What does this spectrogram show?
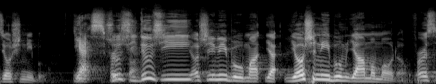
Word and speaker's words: Yoshinobu: I want to pronounce this name right, so I have it pulled up. Yamamoto Yoshinobu. I think it's Yoshinobu.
